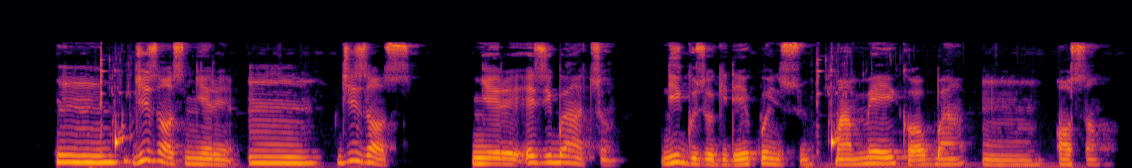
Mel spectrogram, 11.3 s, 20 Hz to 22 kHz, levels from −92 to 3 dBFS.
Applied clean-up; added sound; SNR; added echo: neural mask model RNNoise.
